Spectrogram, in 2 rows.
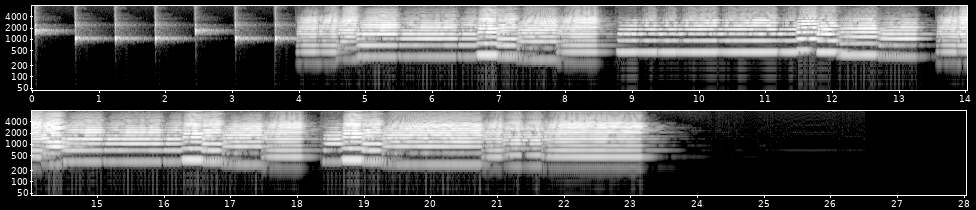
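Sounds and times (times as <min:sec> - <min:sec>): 
trumpet duet: 0:04.0 - 0:23.5.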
